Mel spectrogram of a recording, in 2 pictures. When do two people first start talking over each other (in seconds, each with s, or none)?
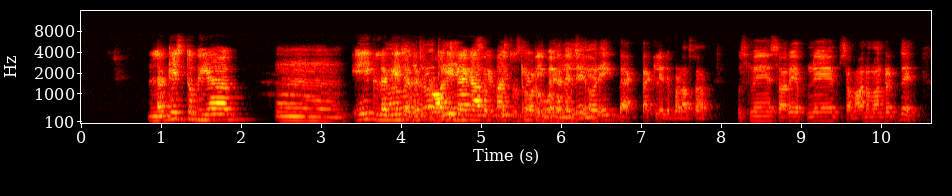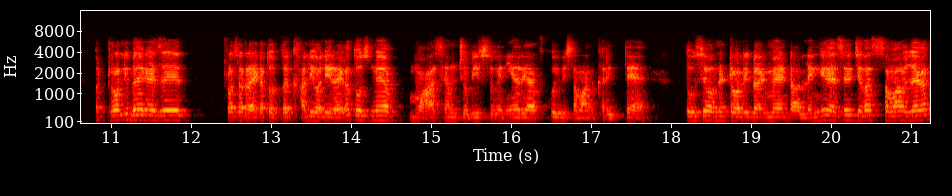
3.8 s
